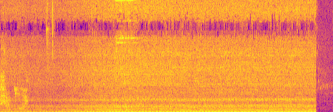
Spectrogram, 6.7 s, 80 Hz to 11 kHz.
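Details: Evo1 16v engine idling after a noisy, over-tight cambelt was slackened: low, even rumble with steady firing and no belt whine or slap; engine runs smoothly and sounds healthy.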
